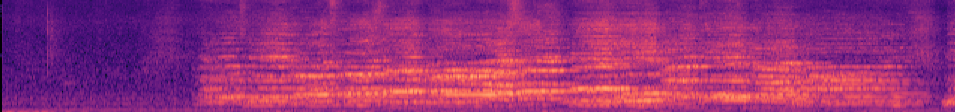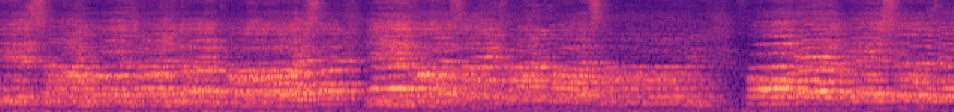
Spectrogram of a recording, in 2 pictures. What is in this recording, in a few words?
Helft mir Chor; Orgelbuchlein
